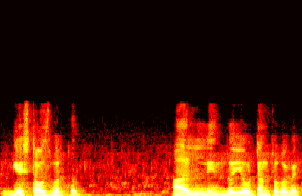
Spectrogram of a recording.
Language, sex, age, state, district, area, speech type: Kannada, male, 18-30, Karnataka, Bidar, urban, spontaneous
